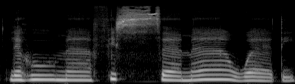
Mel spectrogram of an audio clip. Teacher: ما اور و دونوں کو دو دو حرکہ کھینچیں گے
